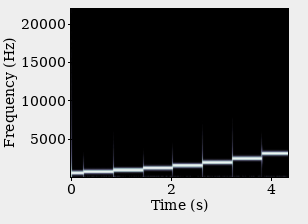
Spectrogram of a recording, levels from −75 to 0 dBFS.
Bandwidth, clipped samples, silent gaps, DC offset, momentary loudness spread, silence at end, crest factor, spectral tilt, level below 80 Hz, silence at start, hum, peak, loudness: 4.2 kHz; under 0.1%; none; under 0.1%; 3 LU; 0 s; 4 dB; 0.5 dB/octave; -68 dBFS; 0 s; none; -4 dBFS; -6 LUFS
